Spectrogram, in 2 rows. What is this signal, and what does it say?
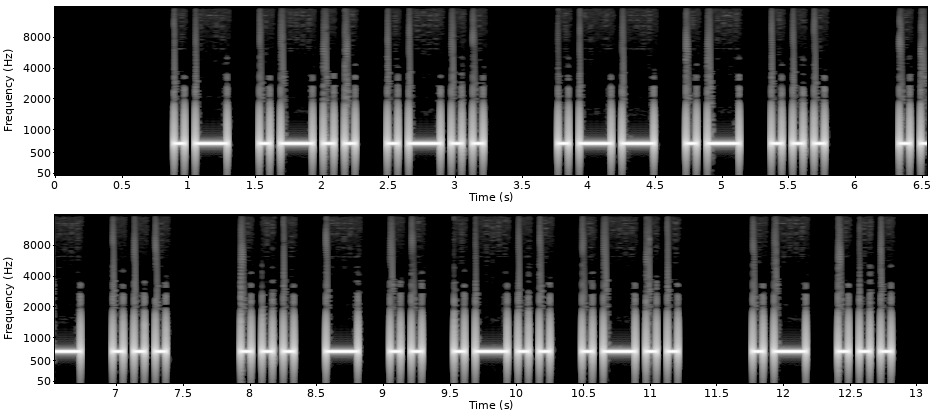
Morse code, heard as a keyed tone, about 15 wpm, 700 Hz. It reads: ALL WAS AS STILL AS
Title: Sentences from Top 800 Words 15wpm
